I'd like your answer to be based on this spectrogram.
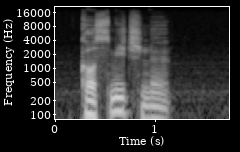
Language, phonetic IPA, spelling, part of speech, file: Polish, [kɔsˈmʲit͡ʃnɨ], kosmiczny, adjective, Pl-kosmiczny.ogg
